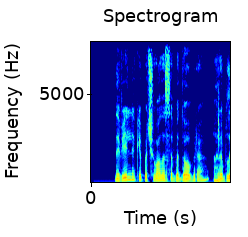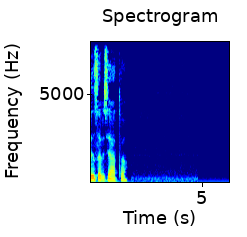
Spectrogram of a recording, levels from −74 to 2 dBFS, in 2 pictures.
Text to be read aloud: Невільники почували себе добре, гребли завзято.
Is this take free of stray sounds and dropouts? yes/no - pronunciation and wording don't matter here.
yes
